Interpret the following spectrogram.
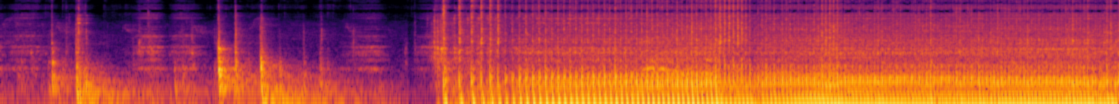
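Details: WWII Le Roi engine powering antique sawmill, started via pony engine, gas on and choke: a few uneven pops and coughs, then catches and settles into quick even putter about four beats a second; normal start and run.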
